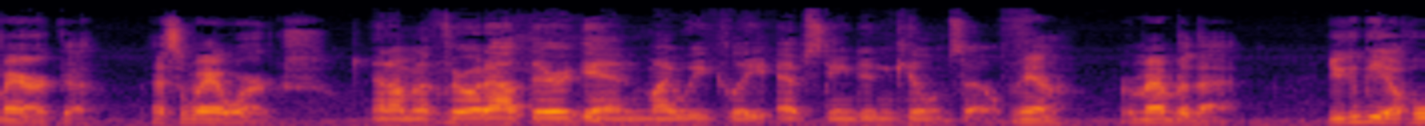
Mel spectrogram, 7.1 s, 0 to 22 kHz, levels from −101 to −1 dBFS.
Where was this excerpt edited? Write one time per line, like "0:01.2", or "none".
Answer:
0:05.4

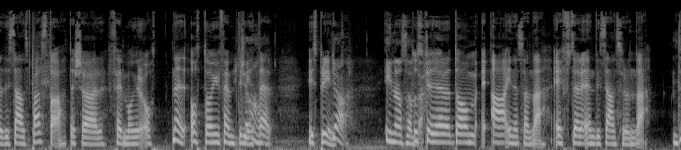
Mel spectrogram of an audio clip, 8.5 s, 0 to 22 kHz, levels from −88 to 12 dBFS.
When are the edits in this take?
none

